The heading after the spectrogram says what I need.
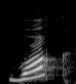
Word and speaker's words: walk: am repeating carefully listen walk straight more caught and talk yes i know you all have guessed by this repetition now in the first word walk the letter which is silent is l we say walk not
